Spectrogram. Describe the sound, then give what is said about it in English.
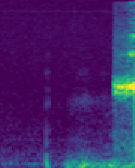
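A shrill, high-pitched cricket chirp sound effect kicks in abruptly near the end and holds steady and loud, layered over a low, soft rumble that builds beneath it. “Got stuck on the cricket, bud.”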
